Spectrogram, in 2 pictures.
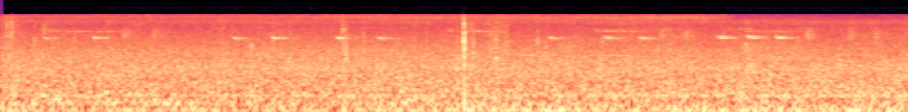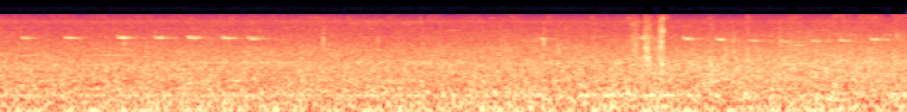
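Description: Outdoor ambience: a bird chirping in short, high, slightly falling notes that come in quick little runs over a steady hiss. A couple of sharp clicks stand out, one about four and a half seconds in and one near the end.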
